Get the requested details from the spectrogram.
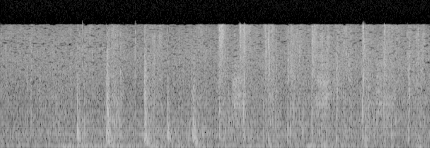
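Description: Footsteps run quickly over wet ground.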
